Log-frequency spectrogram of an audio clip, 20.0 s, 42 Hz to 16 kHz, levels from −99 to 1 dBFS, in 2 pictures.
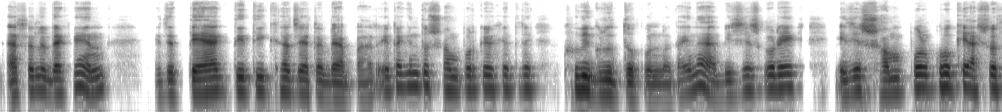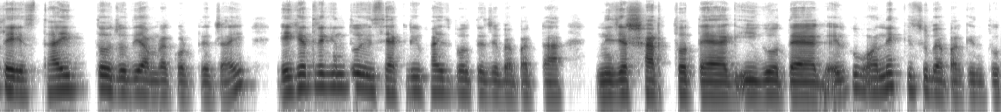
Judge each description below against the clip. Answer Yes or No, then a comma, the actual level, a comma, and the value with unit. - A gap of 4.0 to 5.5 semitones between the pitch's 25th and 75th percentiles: Yes, average, 4.6 semitones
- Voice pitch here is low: Yes, low, 130 Hz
